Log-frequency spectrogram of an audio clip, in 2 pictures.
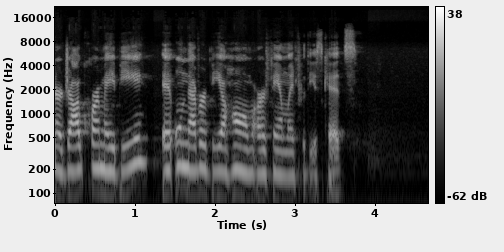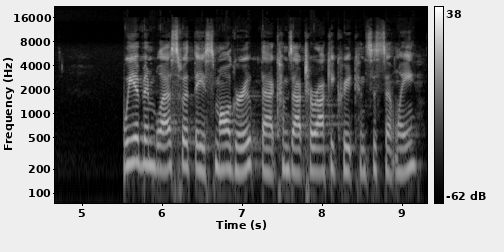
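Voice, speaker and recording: A woman volunteer sharing a prepared, earnest testimony with a church congregation, her voice a little rough from being under the weather. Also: mid-range voice, darkish tone. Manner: sincere, earnest. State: slightly rough voice from oncoming illness. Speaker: church member and volunteer speaker.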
